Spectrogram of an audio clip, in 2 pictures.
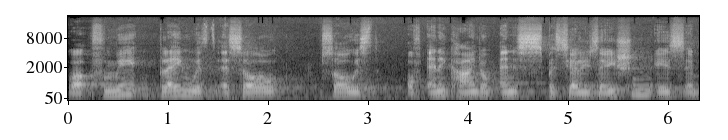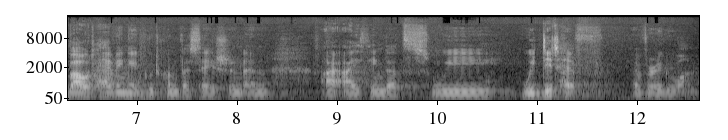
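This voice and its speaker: Speaking at a moderate pace with ordinary pitch variation, the voice comes through over noticeable background noise. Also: man, fairly high pitch for a man. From Poland. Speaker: orchestra conductor. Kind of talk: interview.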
